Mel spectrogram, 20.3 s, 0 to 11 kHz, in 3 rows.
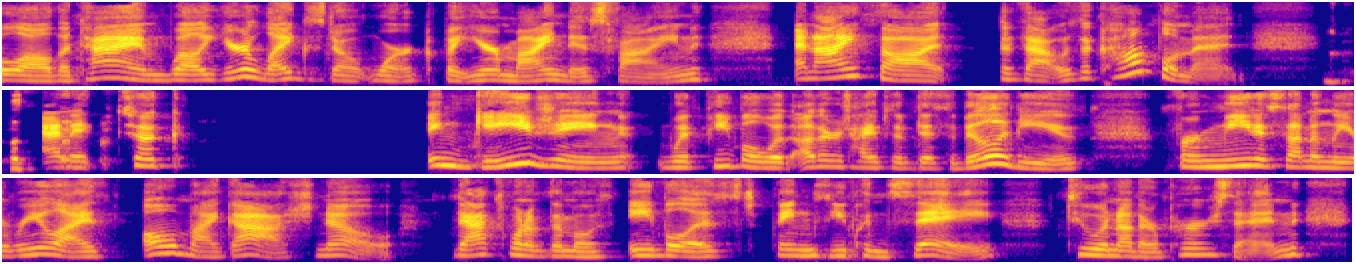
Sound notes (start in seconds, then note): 6.6 chuckles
